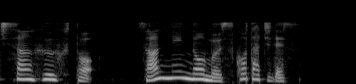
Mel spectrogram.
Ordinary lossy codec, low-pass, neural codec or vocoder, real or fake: AAC, 48 kbps; 7.2 kHz; none; real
